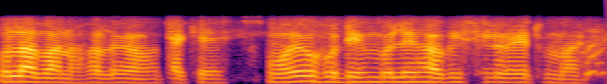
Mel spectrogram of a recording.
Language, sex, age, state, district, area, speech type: Assamese, male, 18-30, Assam, Charaideo, rural, conversation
